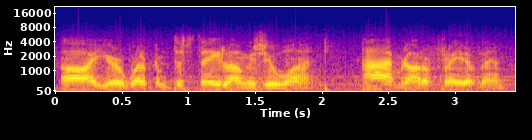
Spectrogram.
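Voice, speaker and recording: An actor playing a calm, fatherly older Mexican innkeeper who speaks slow and measured, in 1950s radio style. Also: lowish voice, natural voice. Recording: dull old radio broadcast with hiss.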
